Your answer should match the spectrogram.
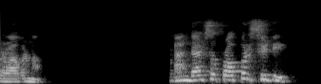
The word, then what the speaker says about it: Ravana: So Ravana, of course, they pronounce it Ravena, but we know that Ravana means Ravana. Rome means Ram.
